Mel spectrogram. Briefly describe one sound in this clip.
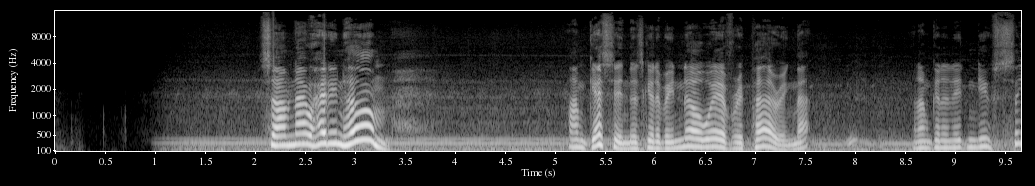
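Wind rushes past the moving motorcycle.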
